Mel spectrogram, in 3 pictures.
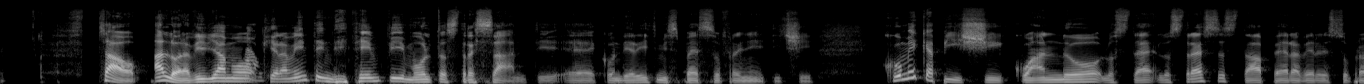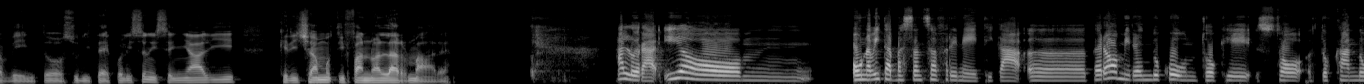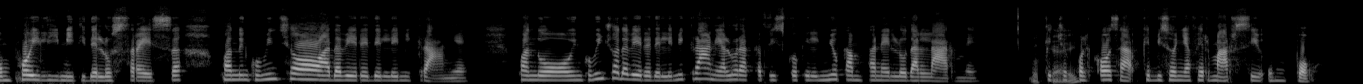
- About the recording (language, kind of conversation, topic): Italian, podcast, Come gestisci lo stress nella vita di tutti i giorni?
- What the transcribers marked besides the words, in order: other background noise; unintelligible speech; laughing while speaking: "dei tempi"; tsk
